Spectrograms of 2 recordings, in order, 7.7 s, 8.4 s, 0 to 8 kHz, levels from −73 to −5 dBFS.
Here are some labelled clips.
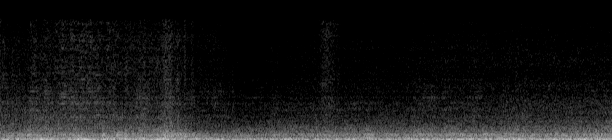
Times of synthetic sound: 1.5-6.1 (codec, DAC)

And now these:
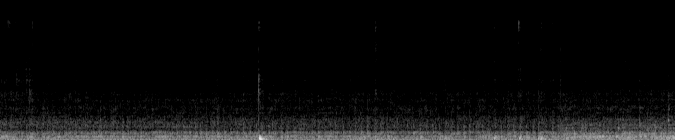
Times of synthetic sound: 0.0-1.0 (codec, DAC); 1.8-8.4

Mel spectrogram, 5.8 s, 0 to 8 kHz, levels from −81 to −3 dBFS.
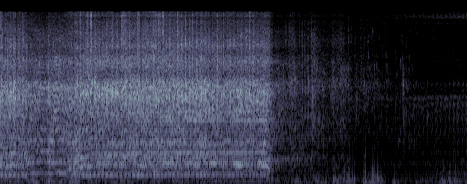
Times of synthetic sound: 0.8-4.3 (codec, DAC)

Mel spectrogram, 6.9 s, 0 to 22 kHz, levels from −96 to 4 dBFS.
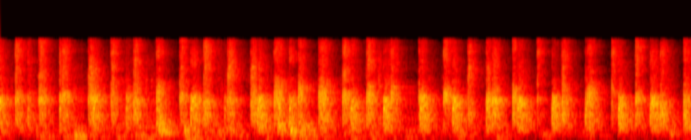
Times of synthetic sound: none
